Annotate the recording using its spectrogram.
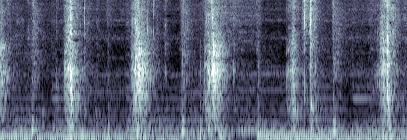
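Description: Kitchen knife slicing through a peeled broccoli stem onto a wooden cutting board, a crisp cut about every three quarters of a second.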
